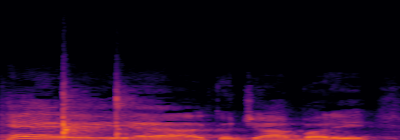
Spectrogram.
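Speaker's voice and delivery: high, bright praise for a good dog; praising the dog. Shown as a demonstration. Trainer praising the dog as it steps out, in a high, excited voice.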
